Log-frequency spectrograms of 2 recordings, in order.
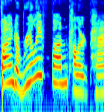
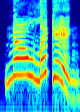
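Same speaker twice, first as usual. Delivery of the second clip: high, excited, emotional exclaimed shout; 6 semitones higher, 3 dB louder than usual. Showing learners how to read an exclamation: excited shout. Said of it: "I showed a lot of emotion".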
